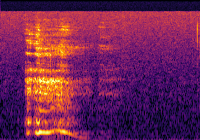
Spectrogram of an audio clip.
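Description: A man clears his throat once, briefly, the sound falling in pitch as it ends.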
